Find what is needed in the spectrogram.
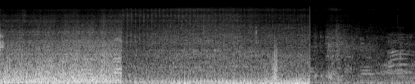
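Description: Wind buffeting the microphone over a motor scooter's engine while riding. It steps down in level about a second in, then cuts off about three seconds in to much quieter outdoor background.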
